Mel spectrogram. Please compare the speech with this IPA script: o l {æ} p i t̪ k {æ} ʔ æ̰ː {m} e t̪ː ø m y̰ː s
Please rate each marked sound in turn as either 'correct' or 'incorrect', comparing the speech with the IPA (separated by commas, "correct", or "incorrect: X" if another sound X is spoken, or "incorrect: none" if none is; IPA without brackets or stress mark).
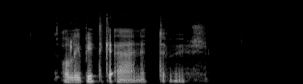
incorrect: i, correct, incorrect: n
